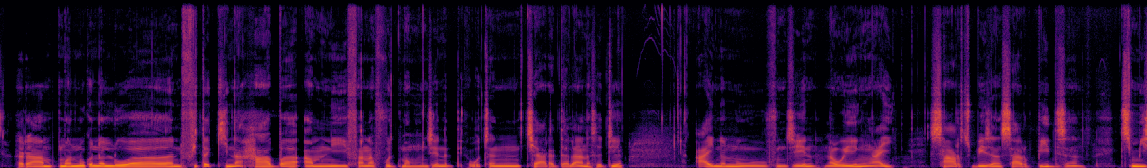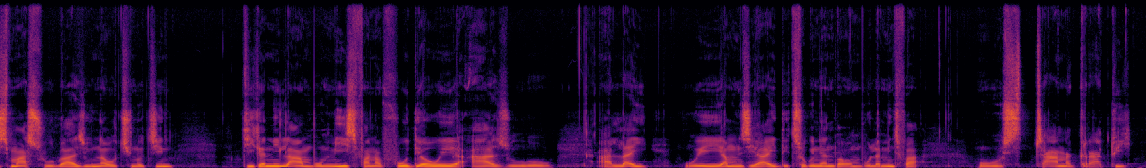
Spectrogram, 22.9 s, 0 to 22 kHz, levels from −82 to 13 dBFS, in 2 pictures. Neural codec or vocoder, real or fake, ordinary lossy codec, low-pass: none; real; none; none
